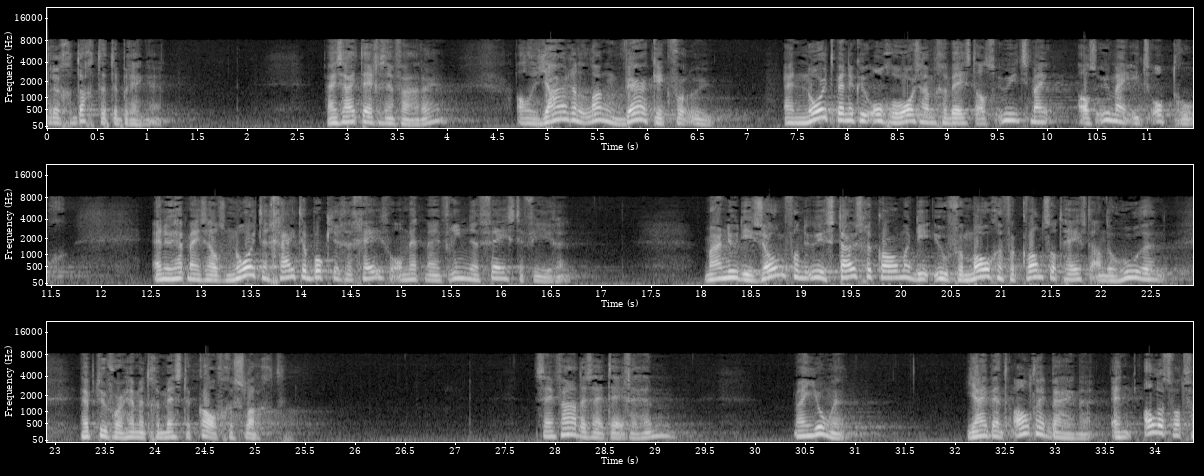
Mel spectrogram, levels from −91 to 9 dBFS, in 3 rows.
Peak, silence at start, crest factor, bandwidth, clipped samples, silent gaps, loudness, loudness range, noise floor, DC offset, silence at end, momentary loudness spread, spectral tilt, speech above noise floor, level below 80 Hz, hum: 0 dBFS; 0 s; 16 dB; 8.8 kHz; under 0.1%; none; -15 LUFS; 7 LU; -51 dBFS; under 0.1%; 0 s; 12 LU; -6 dB/octave; 37 dB; -46 dBFS; none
